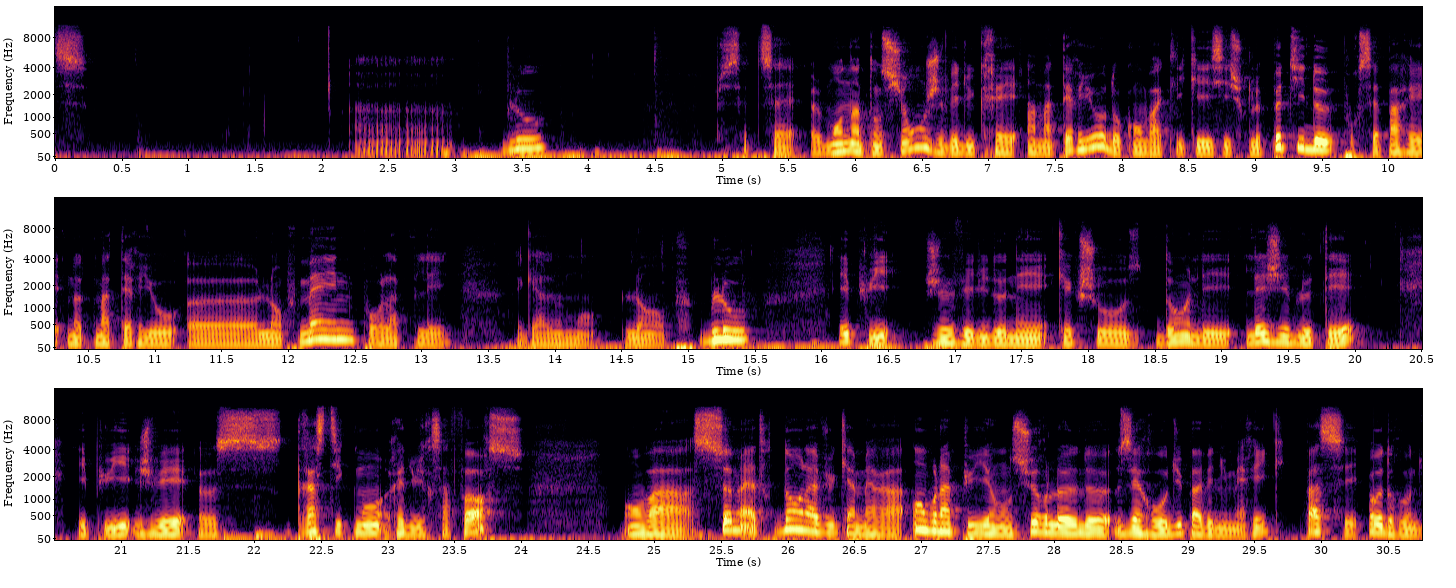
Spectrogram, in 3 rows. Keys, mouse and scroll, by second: 10.3 click, 10.3-13.8 scroll up 2, 19.5 click, 22.9 click, 26.3 KP_0, 27.7 click.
